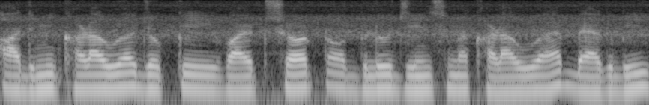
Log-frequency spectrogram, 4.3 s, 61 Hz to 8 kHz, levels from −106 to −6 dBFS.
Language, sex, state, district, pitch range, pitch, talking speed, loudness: Hindi, male, Bihar, Gopalganj, 120-125 Hz, 120 Hz, 265 wpm, -34 LUFS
